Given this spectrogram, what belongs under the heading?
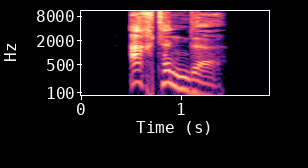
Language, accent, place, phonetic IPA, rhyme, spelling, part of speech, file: German, Germany, Berlin, [ˈaxtn̩də], -axtn̩də, achtende, adjective, De-achtende.ogg
- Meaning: inflection of achtend: 1. strong/mixed nominative/accusative feminine singular 2. strong nominative/accusative plural 3. weak nominative all-gender singular 4. weak accusative feminine/neuter singular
